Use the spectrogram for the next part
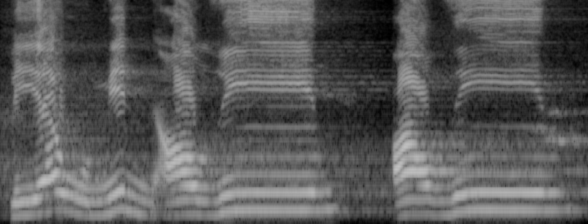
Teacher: min tanwin kasratain ketemu ain izhar halqi dibaca jelas · Ya, dha itu isti'la dan itbaq tebal.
